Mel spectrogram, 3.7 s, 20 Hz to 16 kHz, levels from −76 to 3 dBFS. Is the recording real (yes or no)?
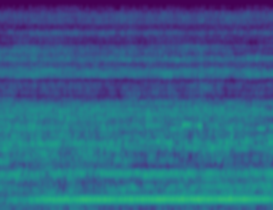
no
